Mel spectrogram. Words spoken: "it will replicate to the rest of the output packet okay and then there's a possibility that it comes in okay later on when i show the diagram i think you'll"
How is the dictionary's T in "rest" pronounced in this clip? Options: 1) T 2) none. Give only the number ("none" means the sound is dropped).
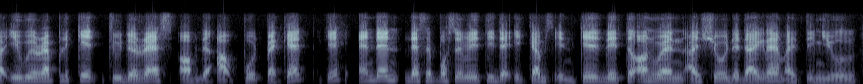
1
